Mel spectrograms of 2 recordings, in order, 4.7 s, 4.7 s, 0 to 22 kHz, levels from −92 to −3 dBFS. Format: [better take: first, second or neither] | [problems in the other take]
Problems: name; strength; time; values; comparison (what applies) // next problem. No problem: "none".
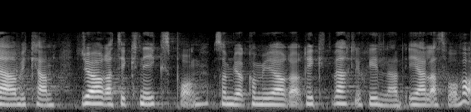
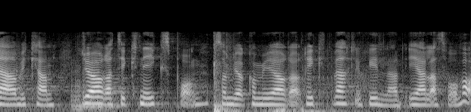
first | background sound (Slam); 14 dB below the speech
